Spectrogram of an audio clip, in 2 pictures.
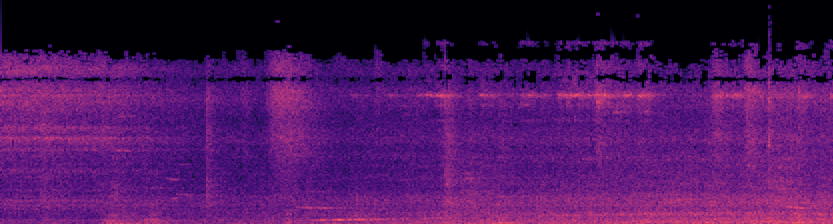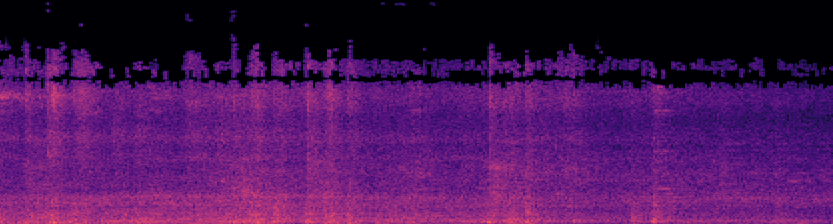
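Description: New York City subway train running along the track past the platform. It grows louder to a peak about halfway through and then eases off, with wheels clicking over rail joints and a short rising whine about three seconds in.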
